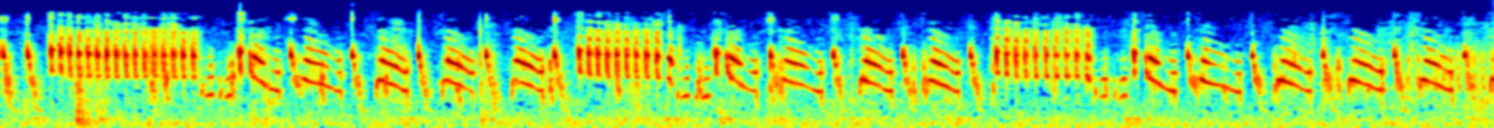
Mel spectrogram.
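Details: Java sparrow singing actively: harsh buzzy bursts alternate with quick runs of sharp, downslurred whistled notes, the sequence repeating several times with short gaps.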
